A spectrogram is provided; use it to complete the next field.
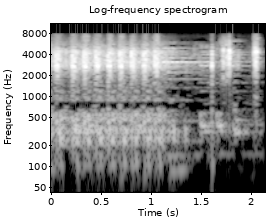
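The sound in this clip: Machine-gun fire sound effect in a hip-hop track: a rapid, evenly spaced rattle of shots lasting just over a second, followed by a few separate shots.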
